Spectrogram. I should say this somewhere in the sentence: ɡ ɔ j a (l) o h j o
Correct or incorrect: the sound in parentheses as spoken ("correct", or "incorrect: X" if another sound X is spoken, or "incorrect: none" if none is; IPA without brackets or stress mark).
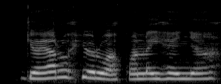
incorrect: ɾ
